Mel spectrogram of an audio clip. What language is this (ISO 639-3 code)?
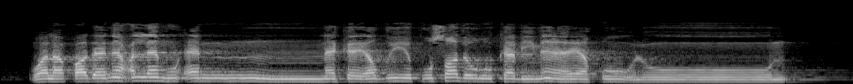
ara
